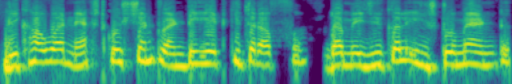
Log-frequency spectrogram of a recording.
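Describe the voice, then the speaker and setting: A man tutoring students through exam questions in a patient, step-by-step way, often adding short tag questions and reading English lines aloud slowly. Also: high-pitched, fairly even intonation, a little mellow, no echo, poor audio. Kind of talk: exam-prep lesson walkthrough.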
